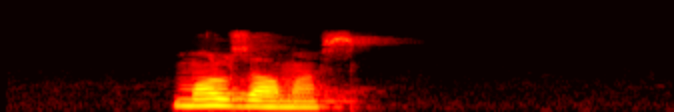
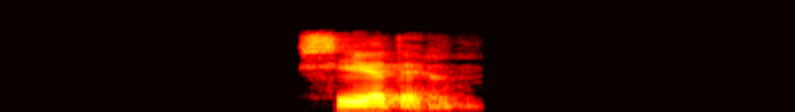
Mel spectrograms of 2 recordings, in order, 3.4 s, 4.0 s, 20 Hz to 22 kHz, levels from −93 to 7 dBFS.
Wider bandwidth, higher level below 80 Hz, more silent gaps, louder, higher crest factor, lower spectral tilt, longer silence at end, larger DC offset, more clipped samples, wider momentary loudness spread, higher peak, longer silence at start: about the same, 8 kHz vs 7.8 kHz; about the same, -70 dBFS vs -70 dBFS; neither; second, -23 LUFS vs -17 LUFS; about the same, 20 dB vs 22 dB; first, -7 dB/octave vs -3.5 dB/octave; second, 1.6 s vs 1.75 s; neither; neither; first, 20 LU vs 12 LU; second, -8 dBFS vs -2 dBFS; second, 0.85 s vs 1.5 s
